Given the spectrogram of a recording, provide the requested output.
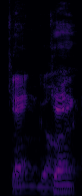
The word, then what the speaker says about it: Gengar: Gengar.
